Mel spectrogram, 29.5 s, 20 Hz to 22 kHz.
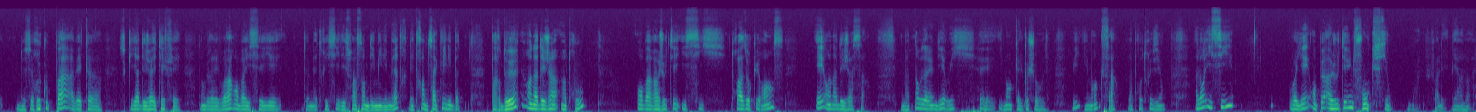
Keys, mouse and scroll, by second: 5.9 click, 7.5 7, 7.9 0, 13.9 click.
